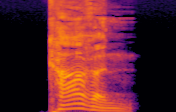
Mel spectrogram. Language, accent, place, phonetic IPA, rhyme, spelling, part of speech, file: German, Germany, Berlin, [ˈkaːʁən], -aːʁən, Karen, noun, De-Karen.ogg
- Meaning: a female given name, a much less popular variant of Karin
